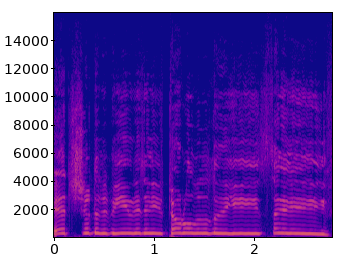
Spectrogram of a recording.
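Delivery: very high shout buffeted and torn by wind. Voicing a character calling across spinning blades, yelling over buffeting wind. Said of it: "That's my buffeted voice".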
